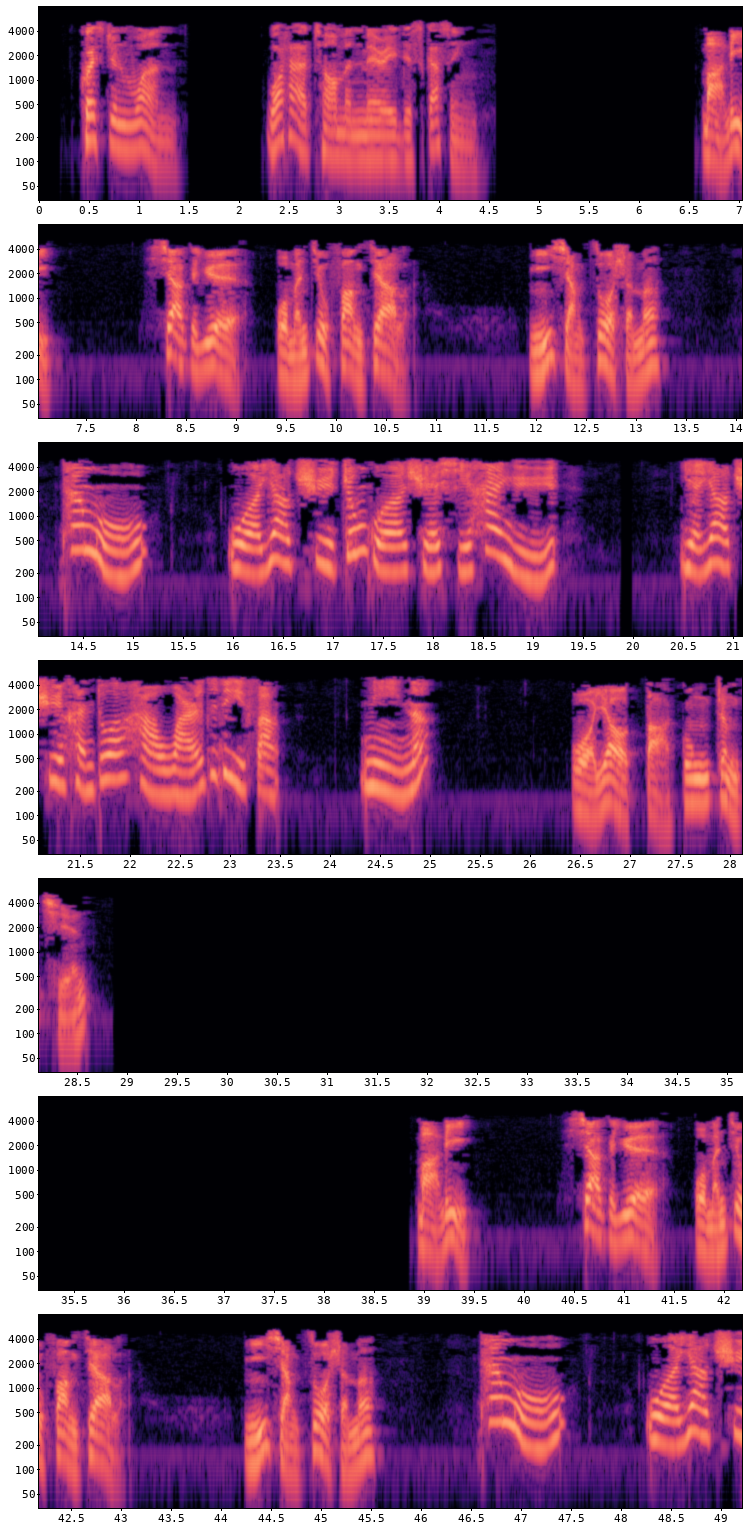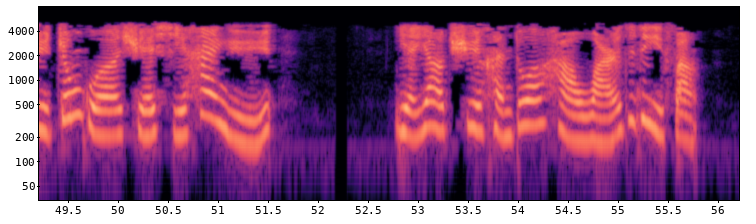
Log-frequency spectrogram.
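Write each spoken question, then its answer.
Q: What are Tom and Mary discussing?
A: What they plan to do in next month's holidays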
